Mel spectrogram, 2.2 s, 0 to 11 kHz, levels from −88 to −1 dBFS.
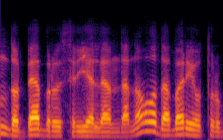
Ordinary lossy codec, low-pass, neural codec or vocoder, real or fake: AAC, 64 kbps; 7.2 kHz; codec, 16 kHz, 0.3 kbps, FocalCodec; fake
